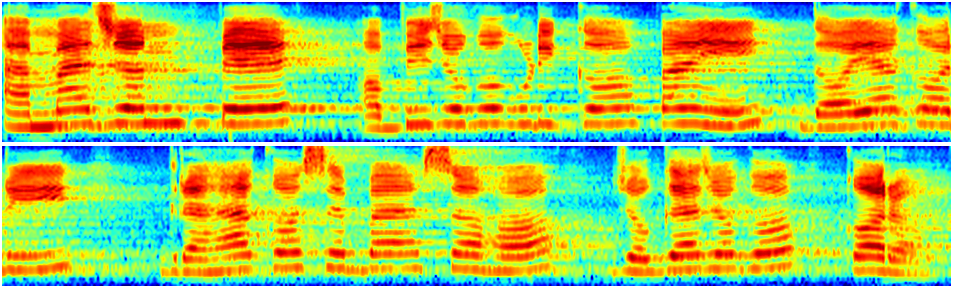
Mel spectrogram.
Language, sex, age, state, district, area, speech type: Odia, female, 18-30, Odisha, Dhenkanal, rural, read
